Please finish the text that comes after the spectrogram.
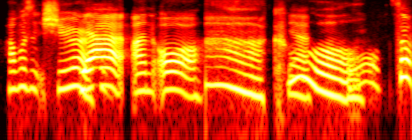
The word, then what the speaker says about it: An Oa: I was just going to say, and that's how you say it, an Or. I wasn't sure. Yeah, an Or.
